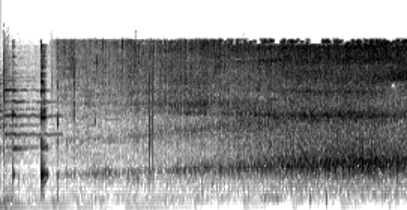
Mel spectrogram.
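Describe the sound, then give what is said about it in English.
Elderflower champagne is poured into a first glass, opening with a couple of faint clicks and then a soft hiss of fizz that grows steadily louder. “The sound you hear is the first glass of elderflower champagne being poured.”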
